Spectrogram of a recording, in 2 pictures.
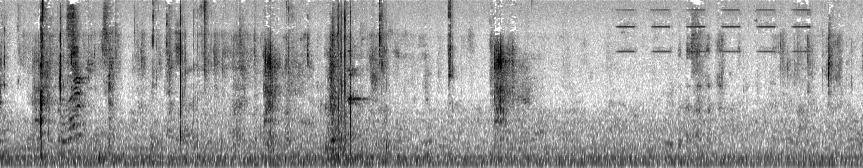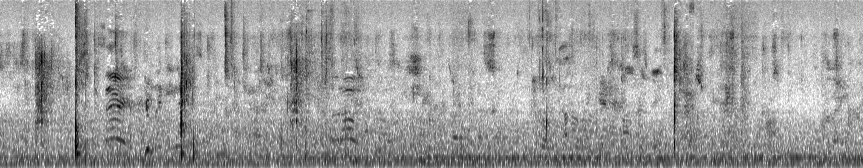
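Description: Baseball field ambience: faint distant voices over a steady low hum. A few sharp knocks from the ball in play stand out, the loudest about fourteen seconds in and another a second and a half later.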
